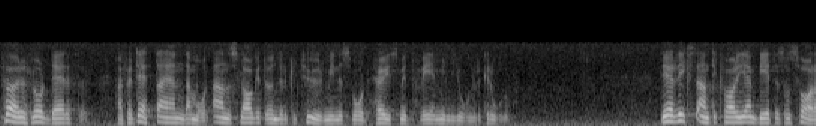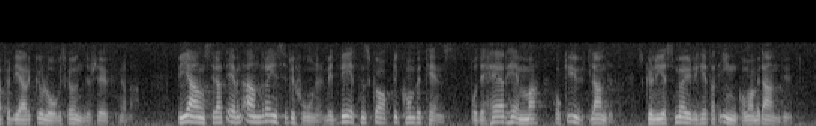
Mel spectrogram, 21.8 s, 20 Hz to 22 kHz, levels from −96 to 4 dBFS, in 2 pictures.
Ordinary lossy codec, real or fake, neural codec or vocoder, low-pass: Opus, 24 kbps; real; none; 5.4 kHz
